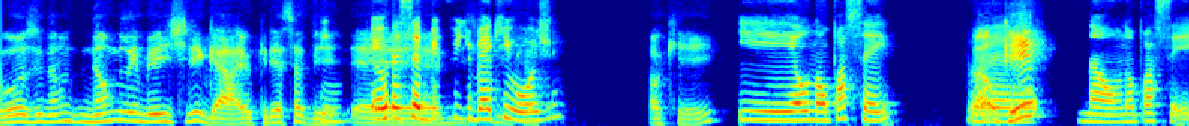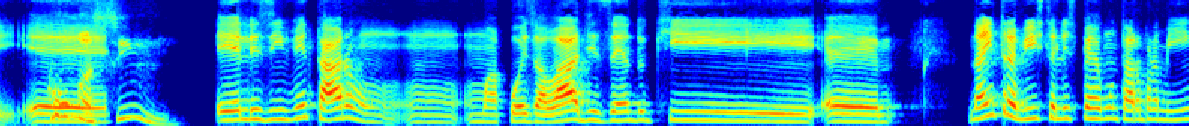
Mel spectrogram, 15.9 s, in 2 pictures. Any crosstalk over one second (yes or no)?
yes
